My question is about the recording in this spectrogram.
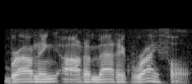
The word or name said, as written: Browning automatic rifle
